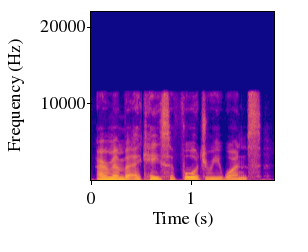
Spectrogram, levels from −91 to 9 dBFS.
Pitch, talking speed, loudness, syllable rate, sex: 185 Hz, 230 wpm, -16 LUFS, 6.8 syllables/s, female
